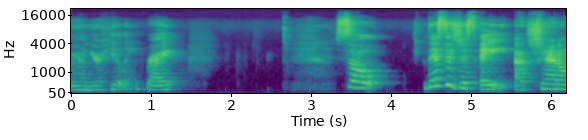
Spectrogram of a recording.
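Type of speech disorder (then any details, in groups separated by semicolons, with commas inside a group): None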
